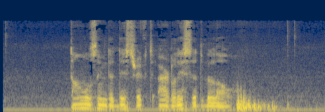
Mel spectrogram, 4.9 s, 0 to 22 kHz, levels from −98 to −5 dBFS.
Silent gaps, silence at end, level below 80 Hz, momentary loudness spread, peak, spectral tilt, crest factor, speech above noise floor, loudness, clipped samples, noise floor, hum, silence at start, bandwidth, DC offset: none; 0 s; -30 dBFS; 13 LU; -2 dBFS; -5.5 dB/octave; 16 dB; 23 dB; -16 LUFS; under 0.1%; -38 dBFS; none; 0.05 s; 11.5 kHz; under 0.1%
